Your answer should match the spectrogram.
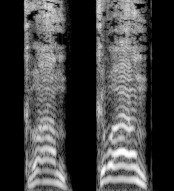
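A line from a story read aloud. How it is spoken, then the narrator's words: Yelling. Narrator (Russian): орал крюкомет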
